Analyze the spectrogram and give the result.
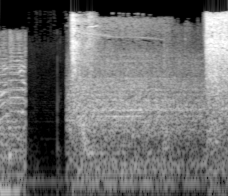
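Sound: bus air brakes hissing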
